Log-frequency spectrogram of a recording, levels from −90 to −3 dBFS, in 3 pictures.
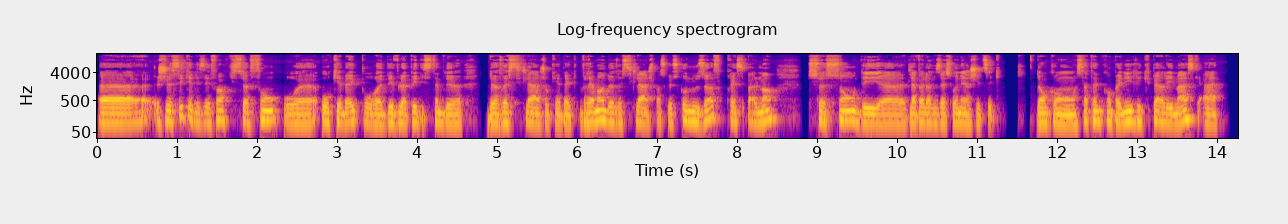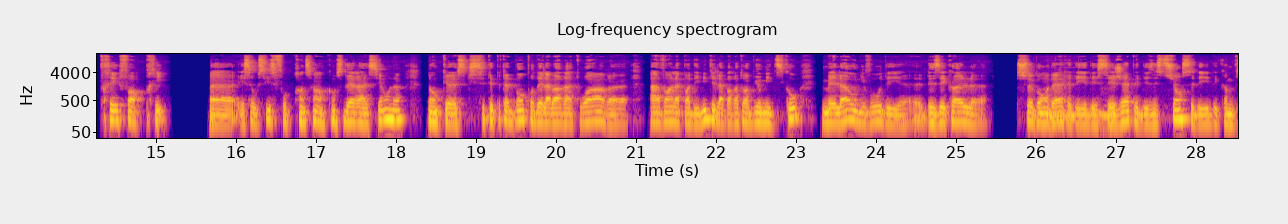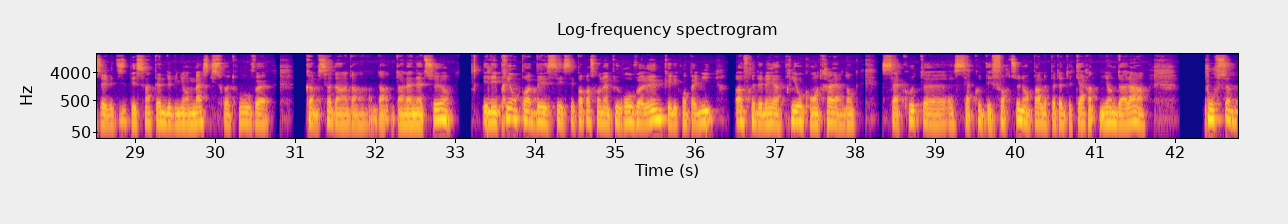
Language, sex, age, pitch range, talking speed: French, male, 30-49, 100-120 Hz, 230 wpm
